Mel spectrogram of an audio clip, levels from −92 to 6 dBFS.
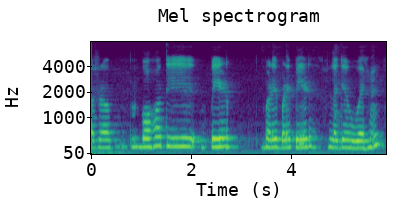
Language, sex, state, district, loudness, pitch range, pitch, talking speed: Hindi, female, Karnataka, Bangalore, -15 LUFS, 205-225 Hz, 215 Hz, 90 wpm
